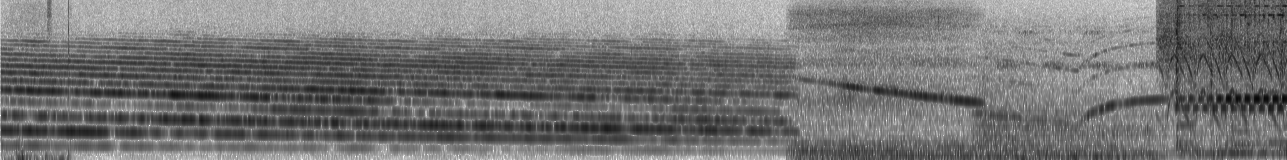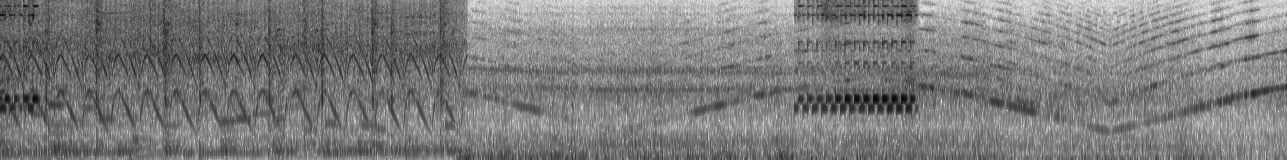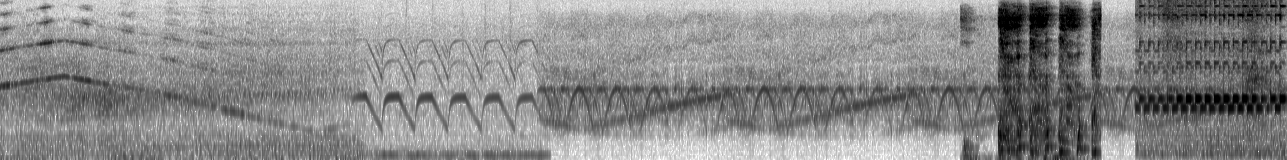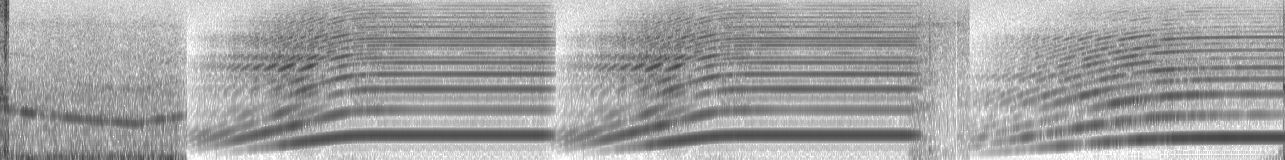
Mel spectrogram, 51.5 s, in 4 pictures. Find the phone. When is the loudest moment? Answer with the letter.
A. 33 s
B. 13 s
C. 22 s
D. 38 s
D.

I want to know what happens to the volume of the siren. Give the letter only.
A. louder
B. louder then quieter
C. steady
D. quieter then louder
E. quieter
E.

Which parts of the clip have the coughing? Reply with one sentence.
You can hear the coughing from 35.4 to 36.8 s.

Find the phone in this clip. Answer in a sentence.
The phone can be heard from 11.8 to 13.3 s, from 20.8 to 22.1 s and from 37.0 to 38.7 s.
